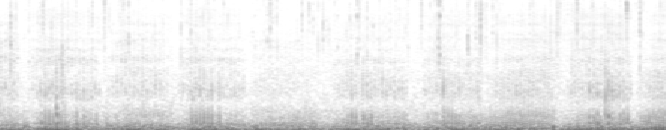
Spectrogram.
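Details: Soft, slightly quieter cat purr, a steady low rumble with gentle breath-paced swells, accompanied by a crackling fireplace's scattered clicks and pops.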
